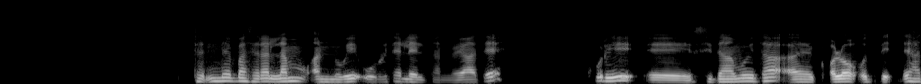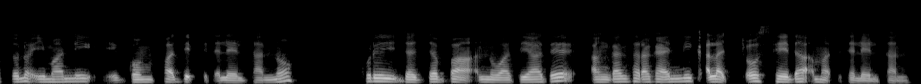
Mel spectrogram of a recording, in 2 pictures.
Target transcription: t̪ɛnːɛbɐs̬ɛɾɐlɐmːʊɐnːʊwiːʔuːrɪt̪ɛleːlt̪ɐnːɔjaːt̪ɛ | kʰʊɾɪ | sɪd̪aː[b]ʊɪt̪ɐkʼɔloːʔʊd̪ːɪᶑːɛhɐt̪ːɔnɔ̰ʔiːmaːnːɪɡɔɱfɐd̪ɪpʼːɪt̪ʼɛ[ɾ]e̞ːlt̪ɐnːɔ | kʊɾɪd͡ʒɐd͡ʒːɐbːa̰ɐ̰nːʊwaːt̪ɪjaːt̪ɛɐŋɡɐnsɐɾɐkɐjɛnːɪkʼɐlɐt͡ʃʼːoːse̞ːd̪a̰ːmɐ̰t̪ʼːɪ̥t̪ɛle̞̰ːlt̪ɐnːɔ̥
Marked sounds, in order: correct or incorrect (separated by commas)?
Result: incorrect, incorrect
